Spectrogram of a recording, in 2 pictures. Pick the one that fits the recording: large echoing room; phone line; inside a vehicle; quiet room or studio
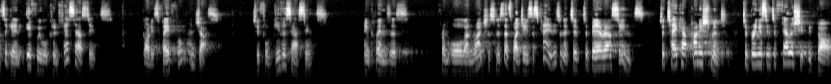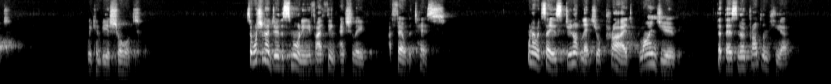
large echoing room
